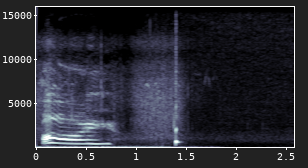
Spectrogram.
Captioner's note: pop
